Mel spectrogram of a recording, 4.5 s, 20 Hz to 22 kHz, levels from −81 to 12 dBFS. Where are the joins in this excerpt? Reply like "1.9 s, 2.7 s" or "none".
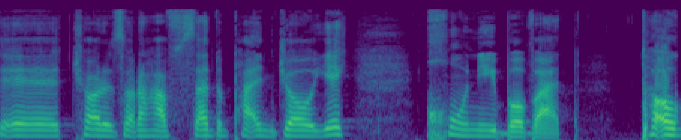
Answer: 2.8 s

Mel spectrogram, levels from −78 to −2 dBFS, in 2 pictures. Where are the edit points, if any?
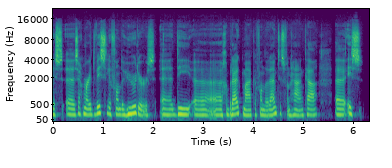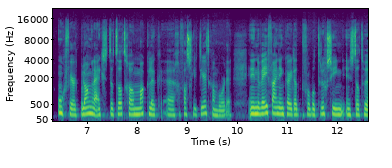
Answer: none

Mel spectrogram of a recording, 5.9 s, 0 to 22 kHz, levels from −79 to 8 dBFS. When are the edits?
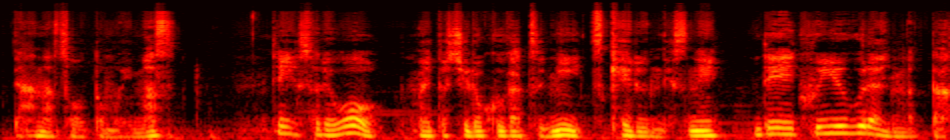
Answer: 5.0 s

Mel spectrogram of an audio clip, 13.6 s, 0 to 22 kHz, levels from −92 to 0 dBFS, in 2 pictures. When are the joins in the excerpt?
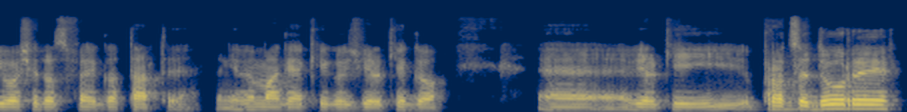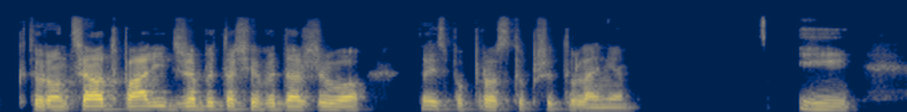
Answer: none

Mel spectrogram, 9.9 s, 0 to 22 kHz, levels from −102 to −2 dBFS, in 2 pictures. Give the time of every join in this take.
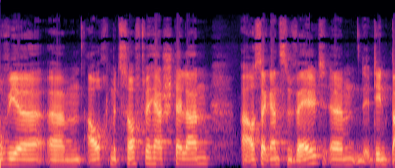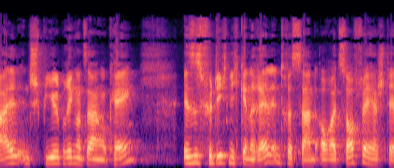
none

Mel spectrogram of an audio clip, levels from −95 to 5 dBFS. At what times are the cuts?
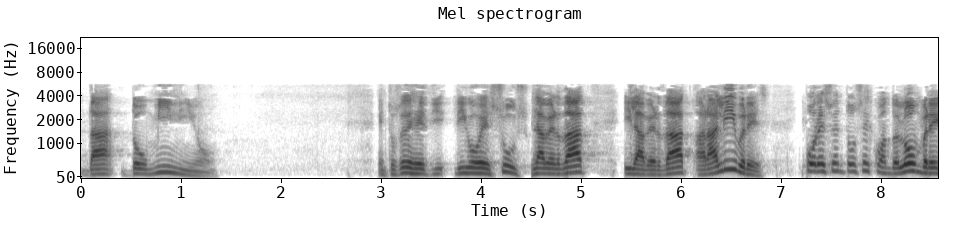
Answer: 4.5 s, 6.1 s, 7.2 s

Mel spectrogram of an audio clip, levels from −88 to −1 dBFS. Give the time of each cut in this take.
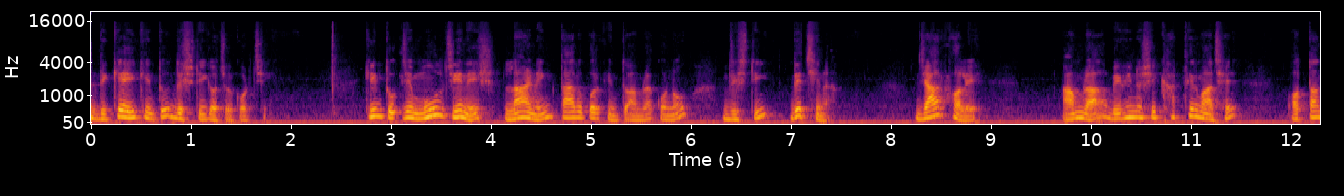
3.1 s

